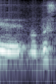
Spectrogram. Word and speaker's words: 毒: 毒と書いてブスと読むんですよね。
